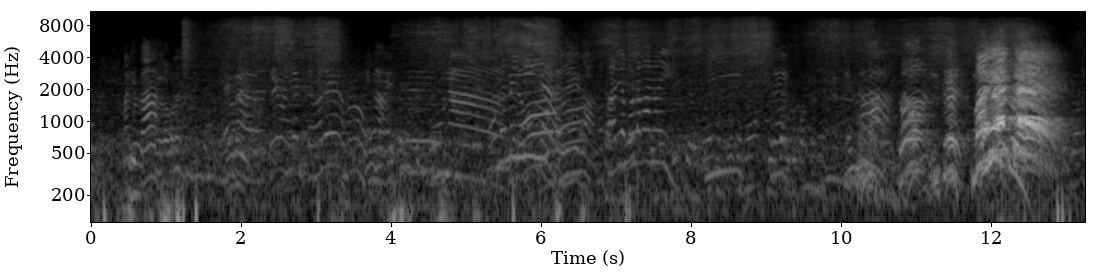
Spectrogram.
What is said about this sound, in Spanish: Valiente, ahí está ese grito de guerra.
